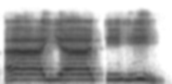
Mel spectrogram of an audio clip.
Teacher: Ya ialah mad asli, ada alif saghirah di situ, kena baca 2 harakat juga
